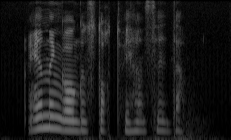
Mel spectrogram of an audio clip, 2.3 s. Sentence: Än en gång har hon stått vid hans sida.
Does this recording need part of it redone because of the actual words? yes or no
yes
